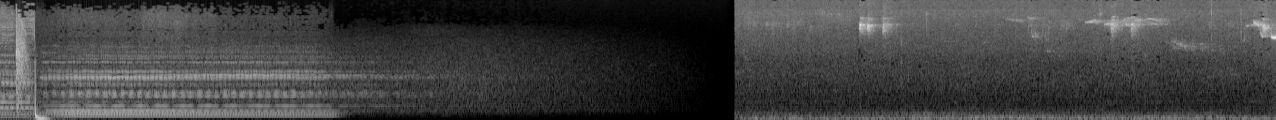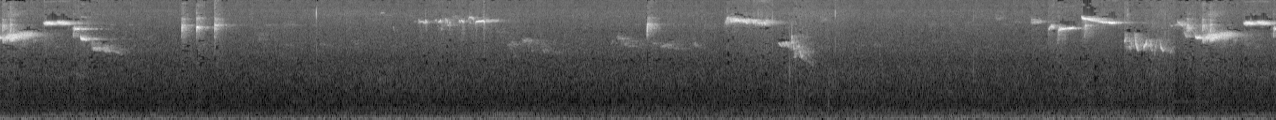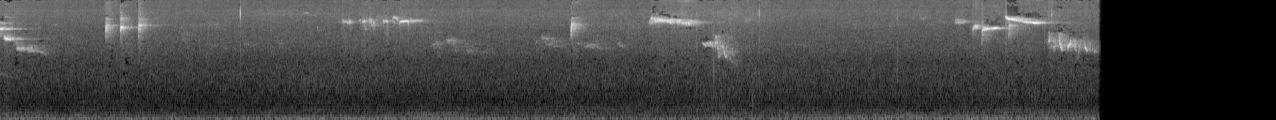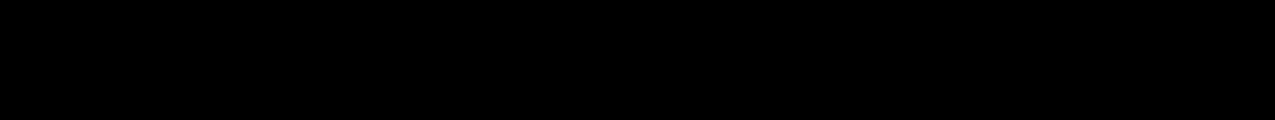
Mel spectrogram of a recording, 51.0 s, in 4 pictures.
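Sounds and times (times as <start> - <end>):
songbirds chirping: 7.7 - 33.9, 34.8 - 36.5.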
